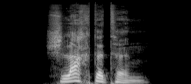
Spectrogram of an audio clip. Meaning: inflection of schlachten: 1. first/third-person plural preterite 2. first/third-person plural subjunctive II
- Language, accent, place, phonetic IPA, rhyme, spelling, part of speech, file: German, Germany, Berlin, [ˈʃlaxtətn̩], -axtətn̩, schlachteten, verb, De-schlachteten.ogg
